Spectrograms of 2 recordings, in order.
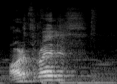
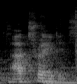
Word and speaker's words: Atreides: Arthritis. Atreides.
